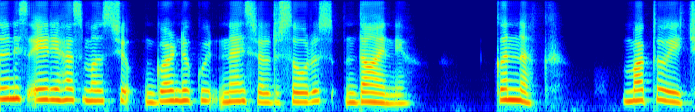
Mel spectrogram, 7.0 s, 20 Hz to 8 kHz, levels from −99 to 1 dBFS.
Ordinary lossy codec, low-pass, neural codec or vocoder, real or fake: none; none; codec, 16 kHz, 0.3 kbps, FocalCodec; fake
